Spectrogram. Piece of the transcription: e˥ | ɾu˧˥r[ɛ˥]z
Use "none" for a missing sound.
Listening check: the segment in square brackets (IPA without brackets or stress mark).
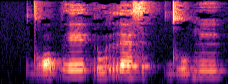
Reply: ɛ˥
